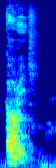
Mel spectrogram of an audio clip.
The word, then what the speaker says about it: courage: Courage is two syllables and not three syllables. Now, what do we stress? Courage. Courage. So, we stress sorry stress because this is rich already. The rich is a suffix. So, you don't stress it.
